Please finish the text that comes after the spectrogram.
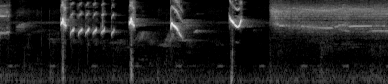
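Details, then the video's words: Sunbird (kolibri ninja) courting a female: a quick burst of high ticking notes, then three sharp, separated downslurred squeaks, ending in a thin sustained high hiss. "putar sekali koninmu pasti nyaut masteran suara tembak yang buat konin emosi"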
